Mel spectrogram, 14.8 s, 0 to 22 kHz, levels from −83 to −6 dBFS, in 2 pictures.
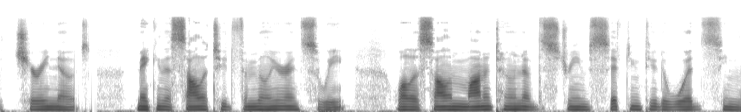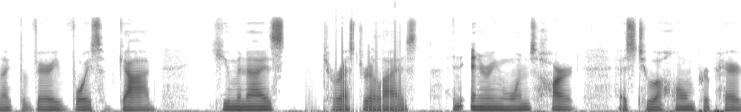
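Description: Processor overload crackle appears from 0.74 to 0.97 s and from 10.47 to 11.5 s. Missed buffers of around 10 ms drop to silence, giving gritty tearing.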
